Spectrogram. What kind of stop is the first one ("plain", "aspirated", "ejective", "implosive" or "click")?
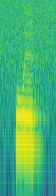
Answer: plain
